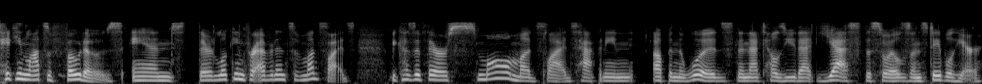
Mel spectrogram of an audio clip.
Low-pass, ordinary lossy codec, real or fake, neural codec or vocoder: 7.2 kHz; AAC, 48 kbps; real; none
